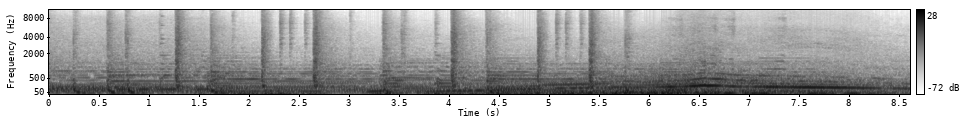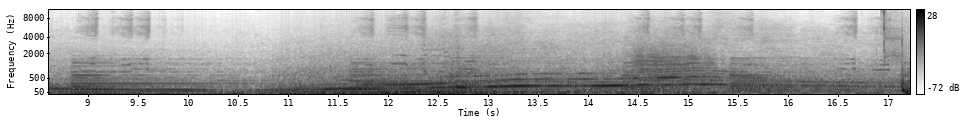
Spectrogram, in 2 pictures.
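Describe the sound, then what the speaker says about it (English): Sports car with a manual gearbox and a 500 PS flat-six engine, driven on a canyon highway, revving up through the gears with rising and falling engine tone, loud and close, with a brief shift dip midway. "the thing that makes it ultra desirable is the manual gearbox mated to that 500 PS flat 6 engine"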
